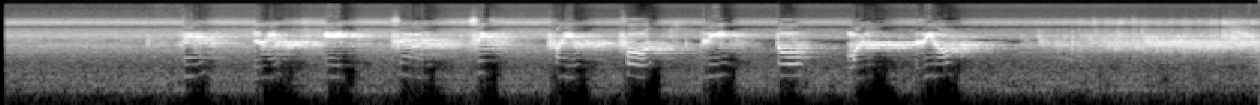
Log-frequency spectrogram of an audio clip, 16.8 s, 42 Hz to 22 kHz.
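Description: A voice counting down over a loudspeaker, one short word about every second, for the launch of India's LVM3 M4 rocket. Near the end a swelling rush of noise builds as the rocket lifts off.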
